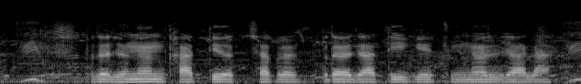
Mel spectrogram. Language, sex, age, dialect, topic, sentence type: Bhojpuri, male, 18-24, Western, agriculture, statement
